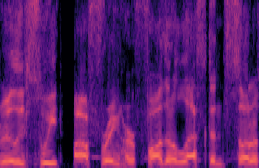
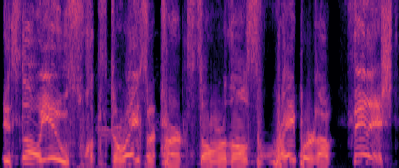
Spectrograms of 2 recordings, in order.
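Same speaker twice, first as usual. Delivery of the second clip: high, whining villain despair; 7 semitones higher than usual. Acted. Wheel despairs over his failing racer, high whine. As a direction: wail it like a ruined villain.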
